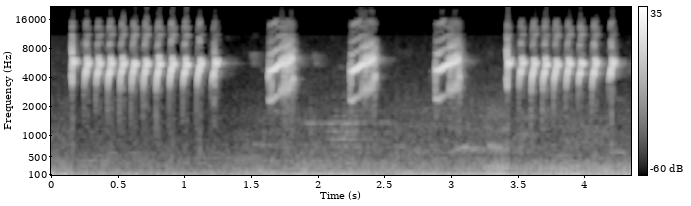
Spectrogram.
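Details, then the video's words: Konin song used to tutor songbirds: a run of about twelve quick, high chips, then three rising, slurred whistles, then another fast chip series. "Masteran Konin Gqcor Nembak Full isian Buat Isian Buring kicau"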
